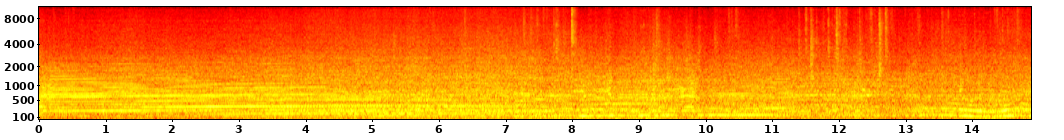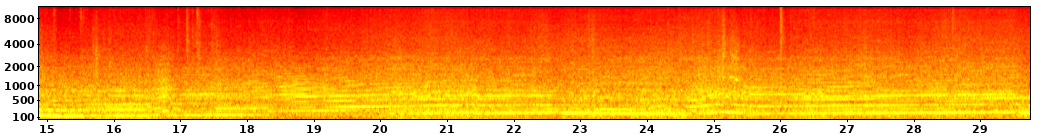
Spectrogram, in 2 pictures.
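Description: Ford Fiesta XR2 race car's four-cylinder engine at racing speed, heard from inside the cabin, its pitch climbing and falling back with gear changes and braking for corners. There are a few sharp clicks along the way.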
